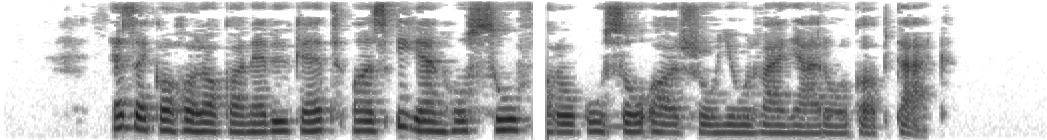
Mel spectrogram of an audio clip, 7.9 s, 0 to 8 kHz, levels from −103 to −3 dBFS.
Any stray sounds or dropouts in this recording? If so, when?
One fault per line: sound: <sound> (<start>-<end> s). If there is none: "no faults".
sound: dropout (4.0-4.1 s)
